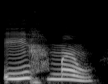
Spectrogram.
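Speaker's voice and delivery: slow, two separate syllables; split into syllables. Shown as a demonstration. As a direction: part "irmão" between R and M. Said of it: "O R ficou na primeira sílaba". (devagar, separando as sílabas)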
